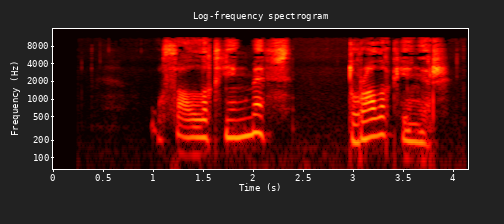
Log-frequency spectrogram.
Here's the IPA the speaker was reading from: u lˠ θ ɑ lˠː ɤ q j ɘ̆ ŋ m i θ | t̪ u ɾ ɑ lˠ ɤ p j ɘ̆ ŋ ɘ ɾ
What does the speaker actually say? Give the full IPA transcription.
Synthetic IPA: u θ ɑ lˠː ɤ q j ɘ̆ ŋ m æ θ | t̪ u ɾ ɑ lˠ ɤ q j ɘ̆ ŋ ɘ ɾ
